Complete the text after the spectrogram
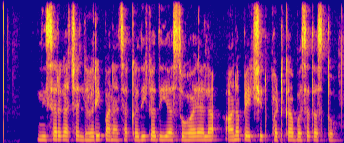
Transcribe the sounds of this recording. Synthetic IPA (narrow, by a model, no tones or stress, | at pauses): nisəɾɡat͡ɕjalʱəɾiːpanat͡sakəd̪ʱiːkəd̪ʱiːjasoɦəɾjalaənəpekʂiːt̪fʰəʈkabəsət̪əst̪o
